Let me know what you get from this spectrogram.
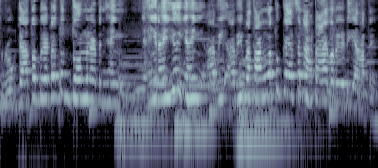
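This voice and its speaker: A woman's voice: very high-pitched, rapid-fire. A woman voicing a rude, pushy young male street vendor, taunting an old man. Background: music.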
